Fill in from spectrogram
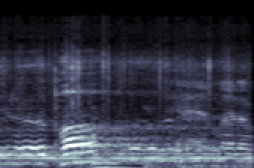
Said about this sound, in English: I like the crackling on the vinyl. Right? That's a nice touch. That's authentic. That's in pretty bad shape. That's the RCA Victor.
